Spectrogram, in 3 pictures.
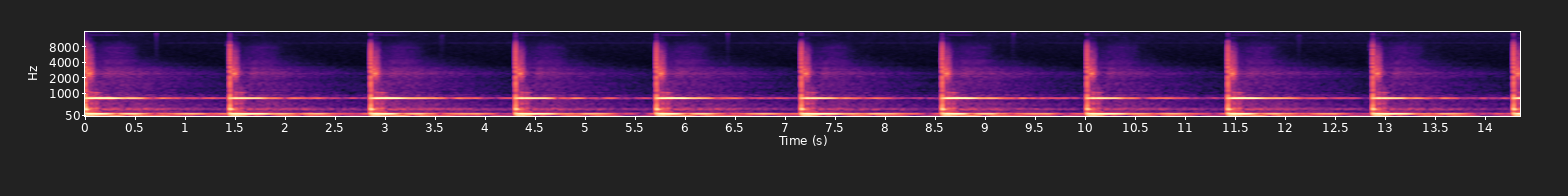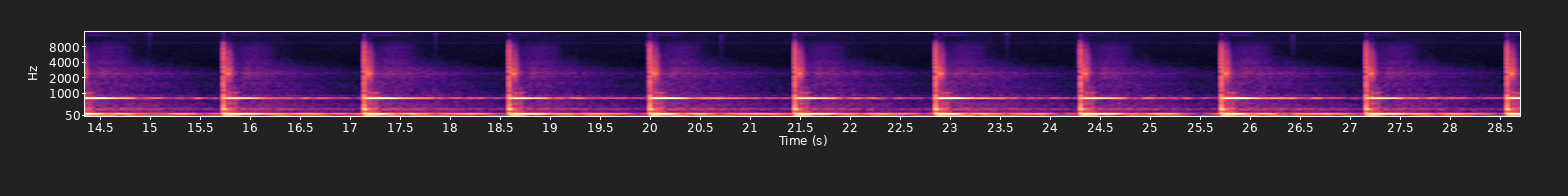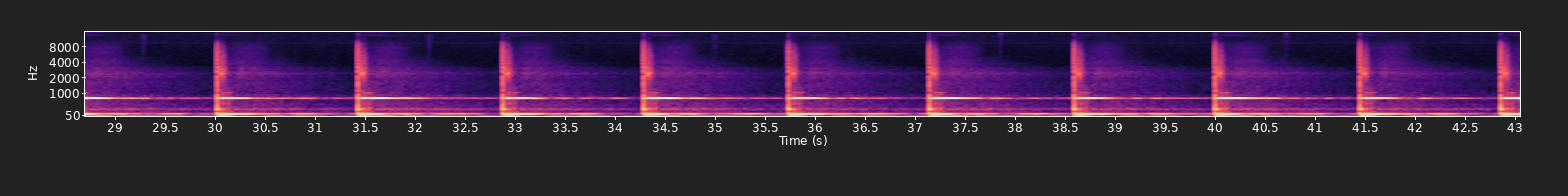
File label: Calming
